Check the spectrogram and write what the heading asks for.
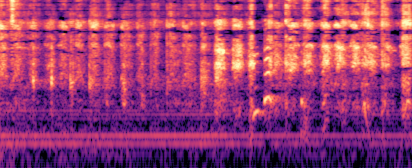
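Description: A person laughing in quick, rapid bursts, getting louder about two and a half seconds in.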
